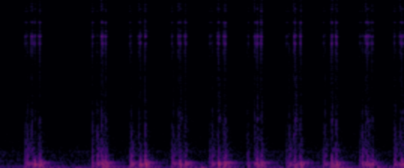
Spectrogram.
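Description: A medium glass jar, turned upside down and full of sugared gummy candies, is tapped on its sides with the short fingertips of both hands. The result is a quick, uneven series of soft, dull thuds with a low body and a bright, clicky edge, each fading almost immediately.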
